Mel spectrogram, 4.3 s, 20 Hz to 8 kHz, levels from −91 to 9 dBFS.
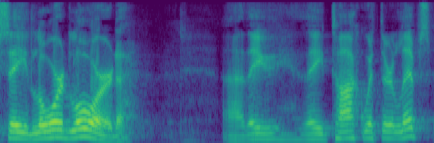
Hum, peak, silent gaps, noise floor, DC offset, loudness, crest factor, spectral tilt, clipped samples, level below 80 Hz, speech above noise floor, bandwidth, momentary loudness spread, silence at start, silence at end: none; -4 dBFS; none; -55 dBFS; under 0.1%; -18 LUFS; 16 dB; -5 dB/octave; under 0.1%; -56 dBFS; 37 dB; 7.6 kHz; 17 LU; 0 s; 0.05 s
